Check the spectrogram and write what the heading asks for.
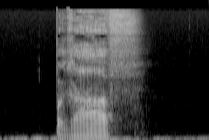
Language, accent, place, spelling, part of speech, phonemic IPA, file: German, Germany, Berlin, brav, adjective, /bʁaːf/, De-brav.ogg
- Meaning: 1. good, well-behaved or reliable, obedient 2. honest, upright, upstanding 3. conventional, conservative, dowdy 4. lively, quick, bold, nimble, daring, racy 5. bold, keen, courageous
